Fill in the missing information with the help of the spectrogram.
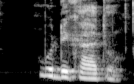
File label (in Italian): "mullicatu", Calabrese; con la mollica; cucina calabrese; Glossario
